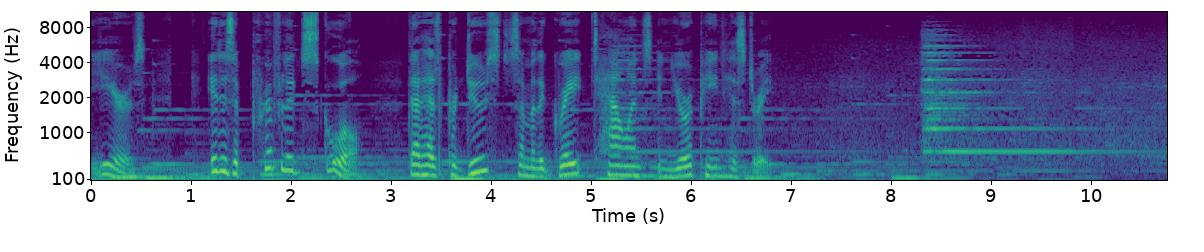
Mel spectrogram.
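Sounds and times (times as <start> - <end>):
speech: 0.1 - 6.9
large bell ringing across the campus of Trinity College Dublin in Ireland: 5.2 - 6.9, 8.3 - 10.6.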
